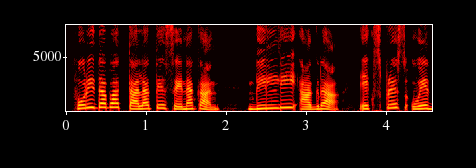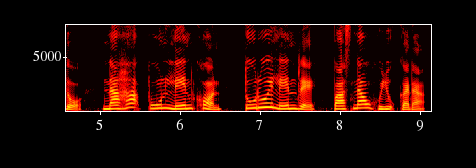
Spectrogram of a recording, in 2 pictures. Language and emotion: Santali, neutral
